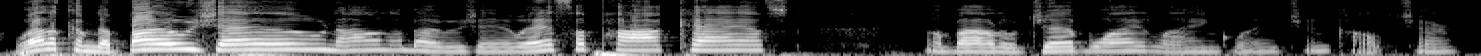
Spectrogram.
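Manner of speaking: put-on southern accent. Puppet Emily loudly welcoming listeners in a southern accent. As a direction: belt out the intro in a thick southern drawl. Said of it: "really thick southern accent".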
